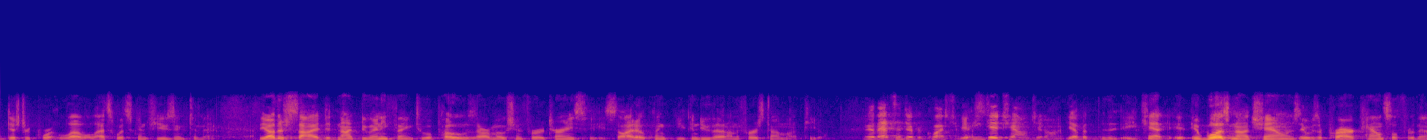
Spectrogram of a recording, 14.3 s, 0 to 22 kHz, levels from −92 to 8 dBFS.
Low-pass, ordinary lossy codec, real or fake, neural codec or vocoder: 7.2 kHz; Opus, 24 kbps; fake; vocoder, 44.1 kHz, 128 mel bands, Pupu-Vocoder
